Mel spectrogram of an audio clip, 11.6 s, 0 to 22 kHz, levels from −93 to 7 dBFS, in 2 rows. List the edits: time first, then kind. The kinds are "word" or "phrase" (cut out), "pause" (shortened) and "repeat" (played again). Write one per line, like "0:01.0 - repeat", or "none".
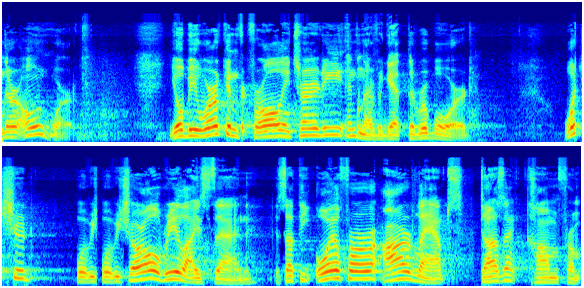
0:02.4 - word
0:03.5 - word
0:05.1 - pause
0:06.7 - repeat
0:10.5 - pause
